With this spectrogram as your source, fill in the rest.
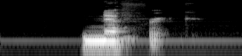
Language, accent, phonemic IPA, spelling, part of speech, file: English, US, /ˈnɛf.ɹɪk/, nephric, adjective, En-us-nephric.ogg
- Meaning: Relating to or connected with a kidney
